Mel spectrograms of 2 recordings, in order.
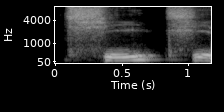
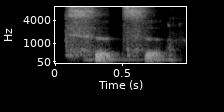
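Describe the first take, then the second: First: The consonant is a ch-like sound, tongue lower. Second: The consonant is a ts-like sound, tongue forward. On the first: The speaker calls it right. "起起 is further down" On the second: The speaker calls it wrong. "your tongue is like 次次. It's on the brink here"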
